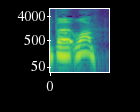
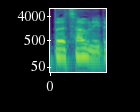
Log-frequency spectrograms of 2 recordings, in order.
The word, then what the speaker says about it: Bertone: It's like Bert One. – Yeah, that's right. Yeah. Designing all those cars. – Yeah, the Italian cars. Some people pronounce it Bertone, but it's actually that's wrong.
